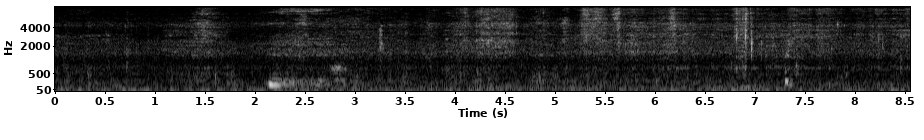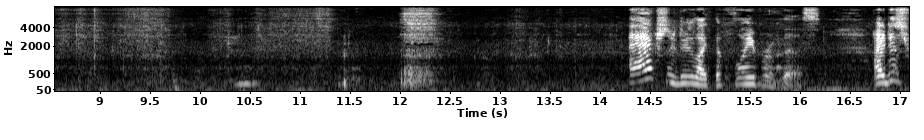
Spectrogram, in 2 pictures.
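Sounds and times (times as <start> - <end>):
car interior rumble: 0.0 - 17.0
people chewing crusty bread: 0.1 - 14.0.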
